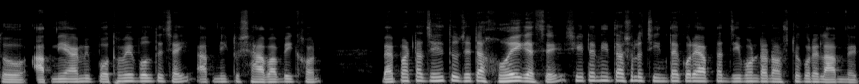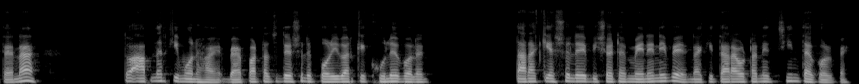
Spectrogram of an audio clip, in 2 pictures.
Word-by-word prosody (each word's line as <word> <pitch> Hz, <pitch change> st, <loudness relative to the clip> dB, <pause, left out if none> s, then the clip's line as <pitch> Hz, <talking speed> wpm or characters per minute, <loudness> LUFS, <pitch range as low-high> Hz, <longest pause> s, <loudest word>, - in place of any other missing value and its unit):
তো 115 Hz, -, -1 dB, 0.4 s
আপনি 125 Hz, +3 st, -1 dB, 0.2 s
আমি 135 Hz, +2 st, 0 dB
প্রথমেই 145 Hz, +5 st, +1 dB
বলতে 150 Hz, 0 st, +2 dB
চাই, 125 Hz, +2 st, +1 dB, 0.2 s
আপনি 130 Hz, +2 st, -5 dB
একটু 135 Hz, -, -8 dB
স্বাভাবিক 120 Hz, +2 st, +2 dB
হন। 115 Hz, +1 st, -2 dB, 0.7 s
ব্যাপারটা 160 Hz, +8 st, +2 dB
যেহেতু 170 Hz, +2 st, +2 dB
যেটা 155 Hz, +1 st, +4 dB
হয়ে 150 Hz, +4 st, +8 dB
গেছে 125 Hz, -3 st, +2 dB, 0.2 s
সেটা 180 Hz, 0 st, -1 dB
নিয়ে 180 Hz, -1 st, -1 dB
তো -, -, +1 dB
আসলে 175 Hz, +1 st, -1 dB
চিন্তা 155 Hz, +1 st, 0 dB
করে 160 Hz, -1 st, +4 dB
আপনার 150 Hz, 0 st, -4 dB
জীবনটা 140 Hz, 0 st, 0 dB
নষ্ট 125 Hz, +1 st, -4 dB
করে 130 Hz, -1 st, +1 dB
লাভ 110 Hz, -, +4 dB
নেই। 105 Hz, -1 st, -3 dB
তাই 110 Hz, +1 st, -1 dB
না? 170 Hz, -, +6 dB, 1.0 s
তো -, -, -7 dB, 0.2 s
আপনার 160 Hz, +2 st, -5 dB
কি 155 Hz, -, -1 dB
মনে 125 Hz, -3 st, 0 dB
হয় 105 Hz, -1 st, -2 dB
ব্যাপারটা 120 Hz, +4 st, -1 dB
যদি 140 Hz, 0 st, -6 dB
আসলে 135 Hz, 0 st, -4 dB
পরিবারকে 130 Hz, +1 st, +1 dB
খুলে 135 Hz, +1 st, +1 dB
বলেন, 120 Hz, -1 st, -1 dB, 0.9 s
তারা 130 Hz, +1 st, +3 dB
কি -, -, -7 dB
আসলে 145 Hz, +3 st, -3 dB
এই -, -, -5 dB
বিষয়টা 130 Hz, +1 st, -2 dB
মেনে 120 Hz, +2 st, +1 dB
নিবে 155 Hz, -1 st, +1 dB
নাকি 115 Hz, +2 st, -4 dB
তারা 120 Hz, +1 st, +2 dB
ওটা 125 Hz, +1 st, -4 dB
নিয়ে 135 Hz, -2 st, -4 dB
চিন্তা 150 Hz, -4 st, -2 dB
করবে? 100 Hz, -1 st, -5 dB
130 Hz, 185 wpm, -25 LUFS, 120-150 Hz, 1.0 s, হয়ে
